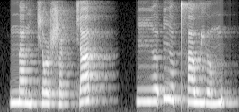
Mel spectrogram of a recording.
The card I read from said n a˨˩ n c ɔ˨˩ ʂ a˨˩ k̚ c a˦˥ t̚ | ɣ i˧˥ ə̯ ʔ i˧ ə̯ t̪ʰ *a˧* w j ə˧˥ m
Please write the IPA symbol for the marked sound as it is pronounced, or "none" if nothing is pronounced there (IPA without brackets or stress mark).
a˧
